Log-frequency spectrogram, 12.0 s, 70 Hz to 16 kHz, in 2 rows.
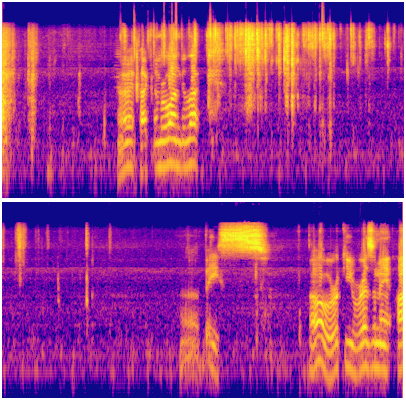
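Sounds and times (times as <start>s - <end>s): wrapper tearing and crinkling: 1.8s - 6.4s.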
